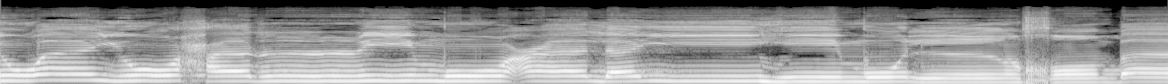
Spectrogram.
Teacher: Ba dibaca panjang 5 harokat. Nama hukumnya adalah mad wajib muttasil, MWM.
